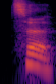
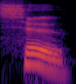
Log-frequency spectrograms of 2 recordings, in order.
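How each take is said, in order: First: The vowel is reduced to a schwa. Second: The vowel is a full 'oo' sound. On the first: "we pronounce this word with a schwa sound" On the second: "if it's followed by a vowel sound, so you pronounce it as to"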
